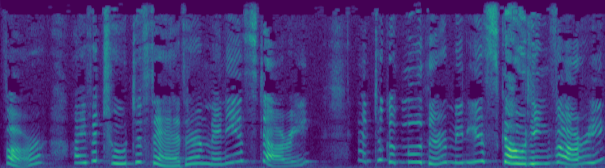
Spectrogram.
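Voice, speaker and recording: A woman's voice: very high-pitched, animated, a bit bright. A woman playing a teasing young girl, reciting a dialect verse dialogue with a playful, scolding manner. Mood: indignant. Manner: playful, scolding, quick to laugh. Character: young country girl sweetheart, pert and teasing.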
